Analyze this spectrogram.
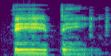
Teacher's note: the M is not really a M. It's a weakly, it's an incompletely sealed nasal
